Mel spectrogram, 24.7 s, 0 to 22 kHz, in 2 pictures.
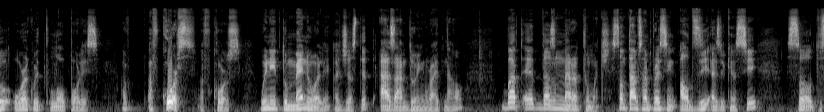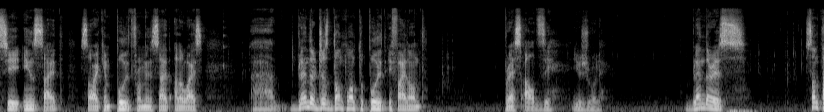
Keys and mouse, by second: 7.0 alt+z, 9.5-15.5 ctrl+alt+shift+drag, 15.5-19.9 alt+right drag, 16.5 alt+a, 20.0 alt+z, 24.3-24.7 alt+shift+drag.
